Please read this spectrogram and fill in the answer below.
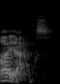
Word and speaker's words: Ajax: Ajax, spelt Ajax, but in Holland, in Amsterdam, where this soccer team is from, they pronounce it Ajax, I think.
